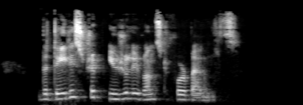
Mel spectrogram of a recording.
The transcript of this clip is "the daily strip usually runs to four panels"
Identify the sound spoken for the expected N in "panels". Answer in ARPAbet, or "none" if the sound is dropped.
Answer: L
